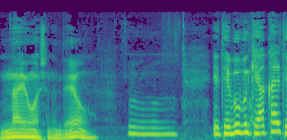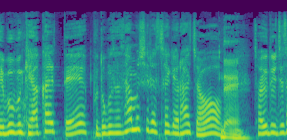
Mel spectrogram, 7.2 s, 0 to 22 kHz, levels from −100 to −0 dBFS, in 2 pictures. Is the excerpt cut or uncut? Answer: cut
